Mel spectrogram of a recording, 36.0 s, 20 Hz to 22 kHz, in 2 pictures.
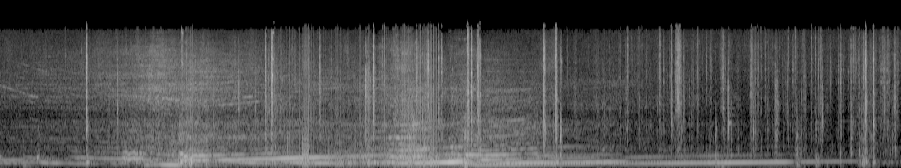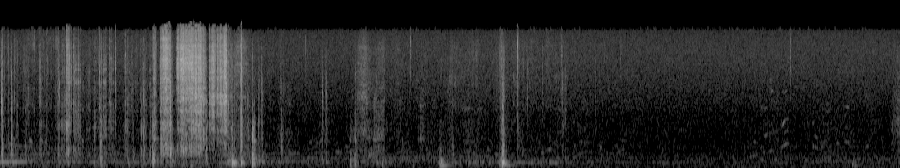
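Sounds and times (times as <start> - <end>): low hum: 0.0 - 17.1
dense rasping burst: 1.6 - 15.6
rustling and scraping in cockpit: 2.4 - 9.7, 11.0 - 23.1.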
